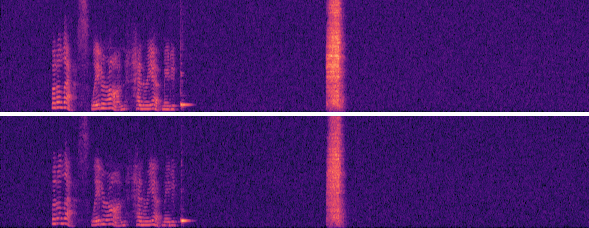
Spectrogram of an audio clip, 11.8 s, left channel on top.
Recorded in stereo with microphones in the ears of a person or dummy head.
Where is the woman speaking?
45° left (ahead or behind), 1.0 m; by 3.5 s 75° left (ahead or behind), 2.5 m.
